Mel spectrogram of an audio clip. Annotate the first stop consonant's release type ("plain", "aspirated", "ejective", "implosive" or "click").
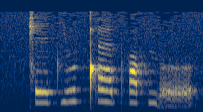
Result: click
